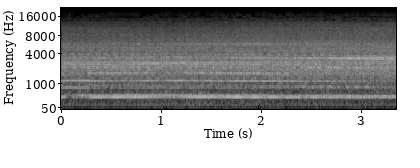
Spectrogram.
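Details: FMS BlitzRCWorks Super B-25 RC model electric retracts extending with a steady, even motor whine; operation sounds normal, though gear door servos buzz elsewhere.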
